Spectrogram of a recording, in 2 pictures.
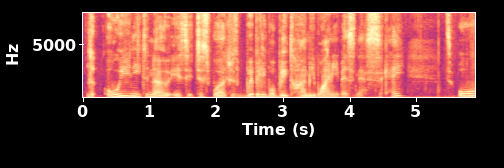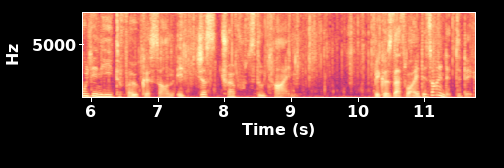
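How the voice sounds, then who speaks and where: Playful and affectionate, a man voices a mad scientist boyfriend in an audio roleplay, giddy and dramatic while urging the listener on. He speaks at medium pitch and normal speed, with a little hiss or hum in the recording.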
